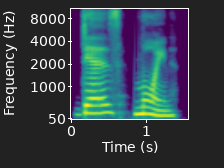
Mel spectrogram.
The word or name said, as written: Des Moines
